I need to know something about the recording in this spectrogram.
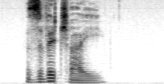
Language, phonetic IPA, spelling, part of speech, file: Polish, [ˈzvɨt͡ʃaj], zwyczaj, noun, Pl-zwyczaj.ogg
